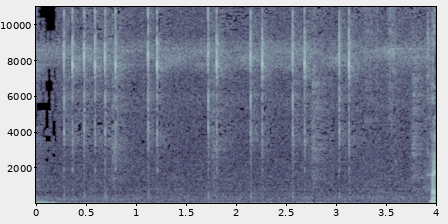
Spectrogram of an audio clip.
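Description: Light, irregular clicks of a computer mouse, a dozen or so over a few seconds, as stacked elements are deleted one after another.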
